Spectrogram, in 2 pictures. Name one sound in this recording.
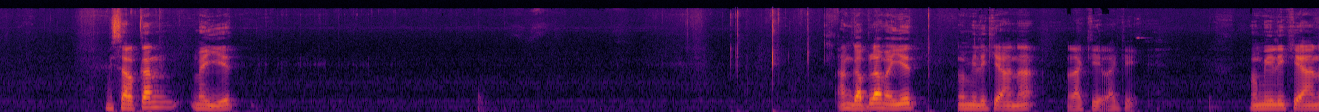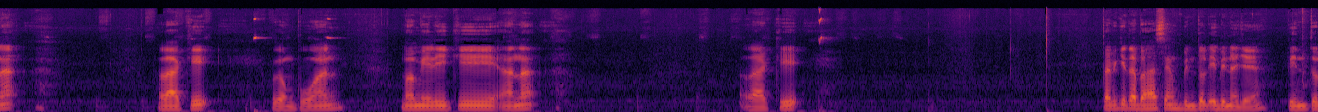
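A man speaks calmly and steadily, close by, in pauses.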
